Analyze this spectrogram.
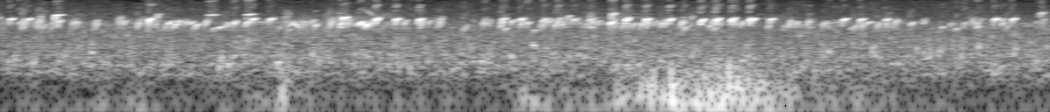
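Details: Goldfinch chirping, played to encourage other birds to sing: dense, rapid high twittering and sharp chips that run on without a break, over a steady gurgling of water.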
